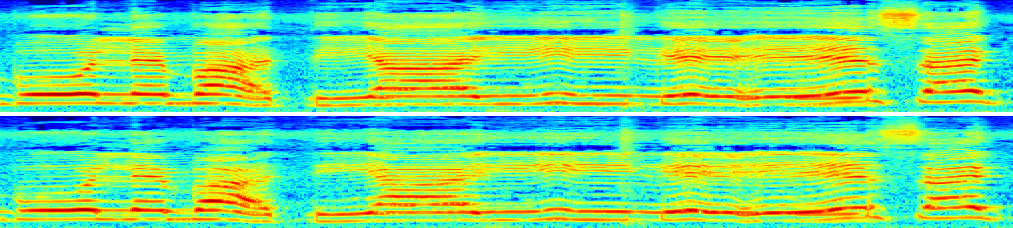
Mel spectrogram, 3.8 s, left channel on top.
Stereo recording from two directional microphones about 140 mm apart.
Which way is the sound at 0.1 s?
45° left (ahead or behind).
